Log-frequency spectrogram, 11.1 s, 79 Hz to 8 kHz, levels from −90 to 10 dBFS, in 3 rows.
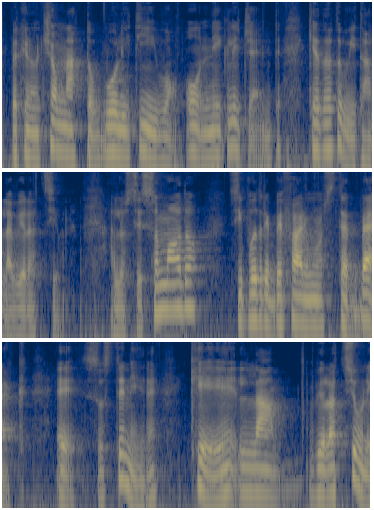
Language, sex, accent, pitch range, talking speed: Italian, male, native, 110-145 Hz, 150 wpm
